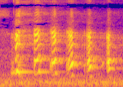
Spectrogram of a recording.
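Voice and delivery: sharp high laugh near to tears; high pained laugh. Acted. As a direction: laugh that tips toward crying. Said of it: "I laugh".

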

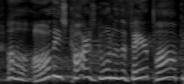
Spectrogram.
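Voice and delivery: excited little grandson. Retold or imitated. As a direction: voice the curious little boy asking his pop.

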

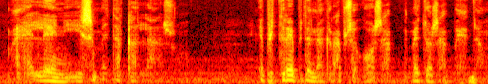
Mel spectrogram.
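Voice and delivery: low, soft imitation of a scandalised refusal; hushed indignation. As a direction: half-whisper it as if appalled by the idea. Retold indignant refusal to write.

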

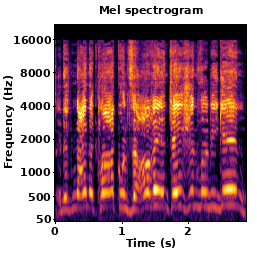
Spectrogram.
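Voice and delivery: high, loud barked announcement; strict orientation leader. Retold or imitated. Woman at the front opens orientation, barking shrilly.

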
